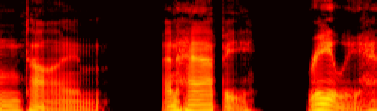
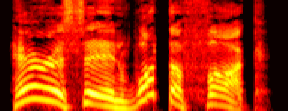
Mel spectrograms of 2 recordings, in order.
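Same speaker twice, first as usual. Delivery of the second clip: much higher, much louder angry yell; 11 dB louder than usual. A narrator's reading. Teammate yells through the bathroom door, loud and angry. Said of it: "someone yells into the bathroom".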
